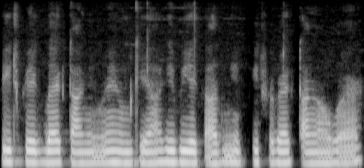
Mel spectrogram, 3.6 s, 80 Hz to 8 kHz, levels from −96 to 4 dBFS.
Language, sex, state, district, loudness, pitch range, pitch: Hindi, male, Uttar Pradesh, Gorakhpur, -15 LUFS, 145-150 Hz, 150 Hz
